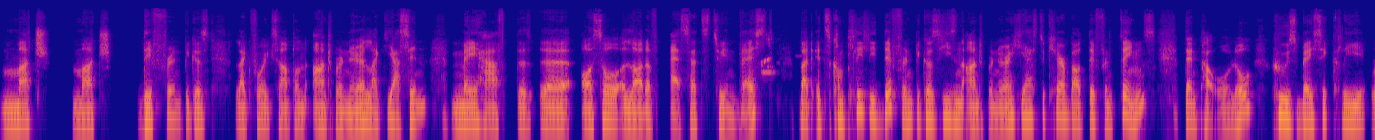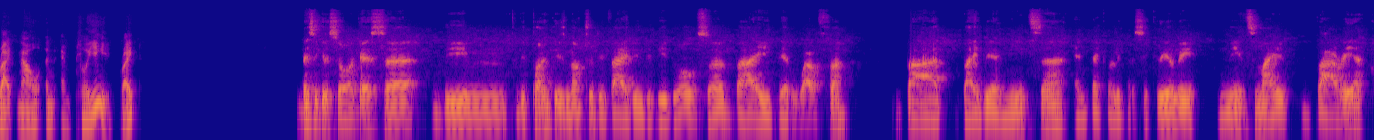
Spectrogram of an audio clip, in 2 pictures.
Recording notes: This is the audio track of a Google Hangout.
